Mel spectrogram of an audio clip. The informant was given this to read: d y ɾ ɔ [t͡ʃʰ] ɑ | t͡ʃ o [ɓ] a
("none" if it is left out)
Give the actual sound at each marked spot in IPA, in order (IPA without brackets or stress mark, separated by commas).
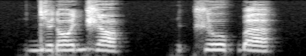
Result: d͡ʒ, ɓ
